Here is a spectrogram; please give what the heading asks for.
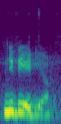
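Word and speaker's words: Cnidaria: मैं लेके आती हूँ, अरे अरे कहाँ गया हमारा, देखो निडेरिया, ध्यान से देखो, NIDARIA निडेरिया, सी साइलेंट है। जैसे कि ऑनेस्ट में एच होता है ना साइलेंट, वैसे यहाँ पे निडेरिया में हमारा सी साइलेंट है।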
